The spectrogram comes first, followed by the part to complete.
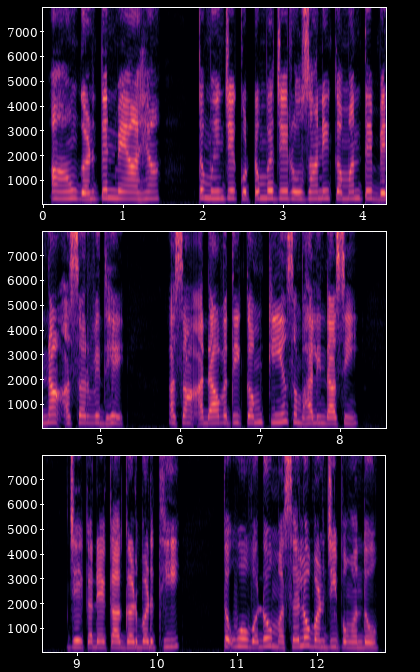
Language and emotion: Sindhi, fearful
